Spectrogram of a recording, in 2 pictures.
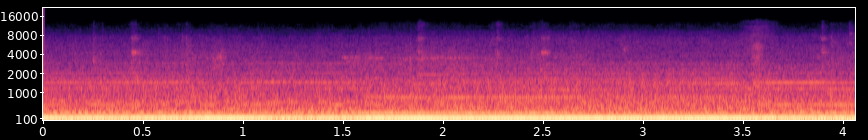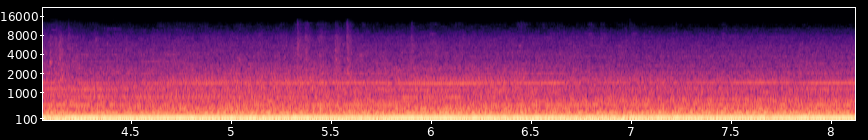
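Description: A hydraulic grapple whines as it swings and lifts.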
